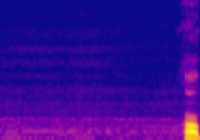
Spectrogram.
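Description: Near silence with a faint steady hum, ended by a man saying "uh" near the end.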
